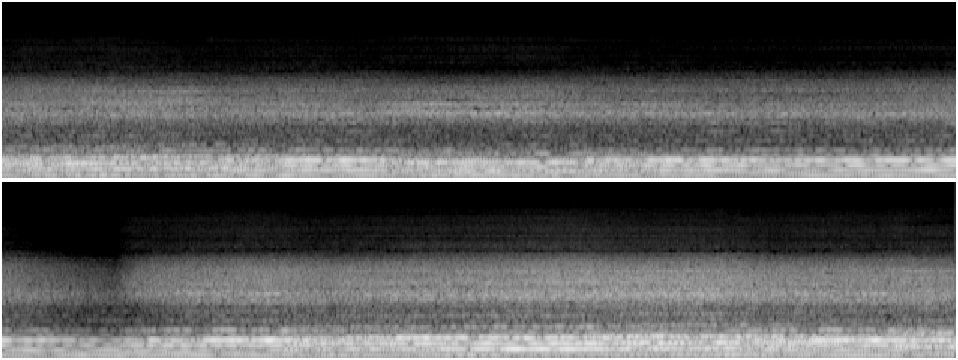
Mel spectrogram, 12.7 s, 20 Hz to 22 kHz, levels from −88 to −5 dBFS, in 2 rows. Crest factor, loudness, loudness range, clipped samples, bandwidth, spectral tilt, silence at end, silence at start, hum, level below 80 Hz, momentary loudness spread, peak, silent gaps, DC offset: 14 dB; -21 LUFS; 5 LU; under 0.1%; 7.4 kHz; -8.5 dB/octave; 0 s; 0 s; none; -40 dBFS; 7 LU; -6 dBFS; none; under 0.1%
